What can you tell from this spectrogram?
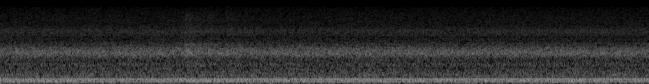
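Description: Steady machine hum with an even hiss from room equipment running, like a climate unit or fan; it holds constant throughout.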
